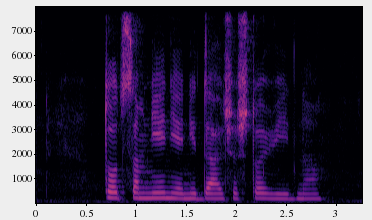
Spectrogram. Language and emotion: Russian, neutral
